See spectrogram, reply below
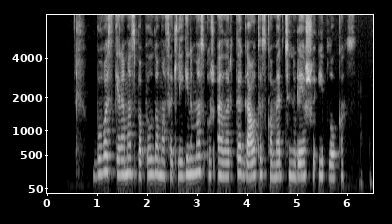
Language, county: Lithuanian, Vilnius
